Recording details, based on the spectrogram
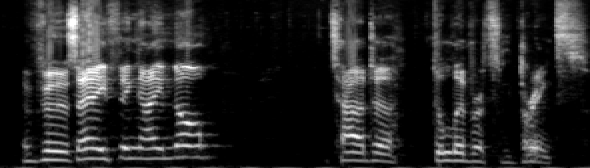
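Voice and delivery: put-on folksy hill dwarf voice. Voicing the dwarf applying for a bartending position, introducing himself: [name]'s hill dwarf voice. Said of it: "He is a hill dwarf, / He is a stout red-headed dwarf with a passion for ingestible poisons. / He pays you no mind as he puts an application on the table".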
